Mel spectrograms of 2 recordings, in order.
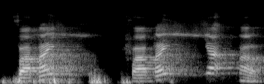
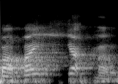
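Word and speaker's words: فمن يعمل: Nah, itu sini sudah terasa ya, di sini sudah terasa famai ya'mal. Nah, beda halnya kalau misalnya bacanya seperti ini. Paman ya'mal masih bisa. Tapi kalau papai ya'mal, nah itu tidak bisa.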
